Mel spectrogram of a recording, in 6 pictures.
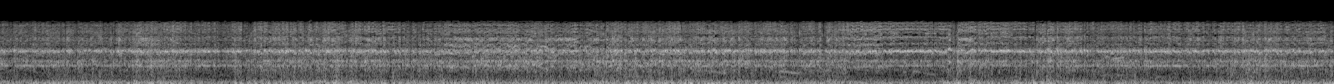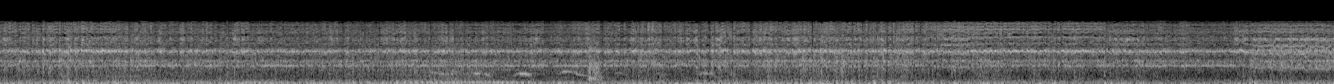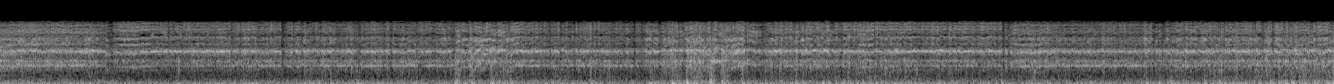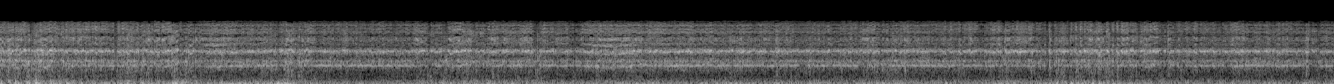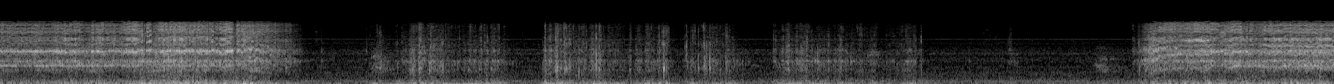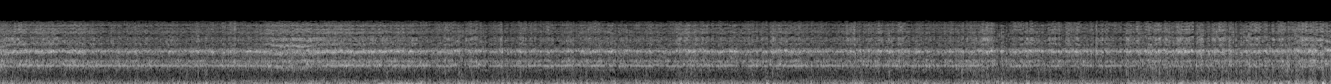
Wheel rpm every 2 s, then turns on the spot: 230, 230, 220, 230, 230, 230, 230, 230, 230, 230, 230, 230, 230, 220, 230, 230, 240, 230, 230, 230, 230, 230, 230, 230, 240, 230, 230, 210, 10, 20, 30, 10, 100, 230, 230, 230, 230, 230, 230, 230.
56-62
